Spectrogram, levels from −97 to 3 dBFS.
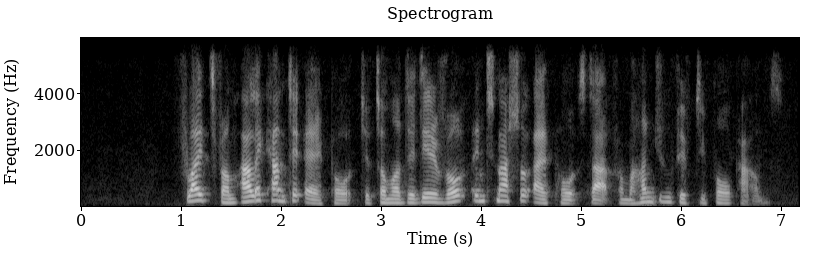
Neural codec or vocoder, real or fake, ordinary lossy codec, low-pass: codec, 24 kHz, 1 kbps, SNAC; fake; Opus, 32 kbps; 5.4 kHz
